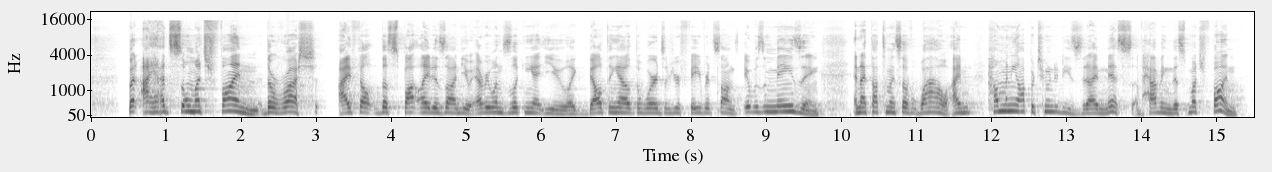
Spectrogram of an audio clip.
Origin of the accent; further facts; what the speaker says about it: New England, United States; But I'm from New England, so I like the Patriots and Red Sox.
